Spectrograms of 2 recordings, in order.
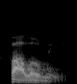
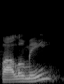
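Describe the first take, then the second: First: It is said as a firm command. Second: It is said as a tentative question.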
